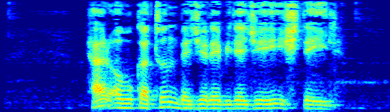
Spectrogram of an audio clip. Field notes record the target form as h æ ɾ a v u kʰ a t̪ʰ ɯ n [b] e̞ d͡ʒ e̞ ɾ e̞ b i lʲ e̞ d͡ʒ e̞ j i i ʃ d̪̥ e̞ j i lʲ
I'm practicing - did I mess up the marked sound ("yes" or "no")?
no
